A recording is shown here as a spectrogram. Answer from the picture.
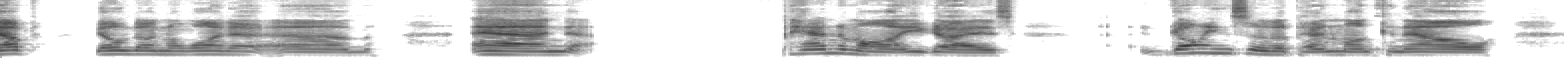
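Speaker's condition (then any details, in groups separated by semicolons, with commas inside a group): Cerebral palsy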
